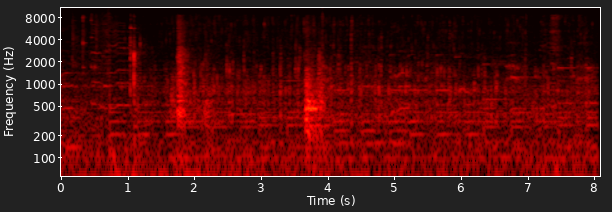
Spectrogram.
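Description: Fish curry bubbling in a pot as pieces of fish are dropped in, with short splashes about one, two and four seconds in; the one near four seconds is the loudest. Background music plays throughout.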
